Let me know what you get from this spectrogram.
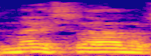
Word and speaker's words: Mnason: And I think the M there is silent, and that's the way I pronounce it, is Mnason of Cyprus.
